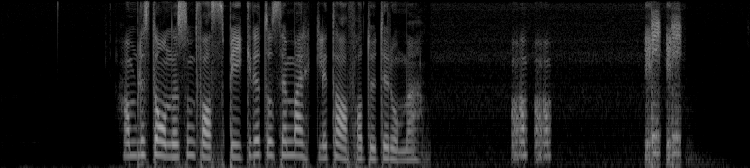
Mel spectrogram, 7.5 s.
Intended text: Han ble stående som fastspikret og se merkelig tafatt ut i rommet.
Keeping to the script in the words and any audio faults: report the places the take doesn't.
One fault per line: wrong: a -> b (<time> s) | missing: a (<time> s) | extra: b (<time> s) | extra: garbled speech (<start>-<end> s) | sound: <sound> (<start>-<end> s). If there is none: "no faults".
sound: laugh (5.1-5.5 s)
sound: laugh (6.4-6.8 s)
